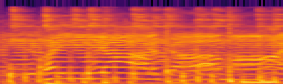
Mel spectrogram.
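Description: Bundeli folk bhajan: male voices singing to a harmonium, with regular dholak drum strokes and small hand-held percussion keeping time.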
